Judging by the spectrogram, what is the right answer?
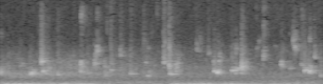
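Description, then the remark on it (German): Water trickles and drips steadily with small bright plinks and gurgles, a continuous flow of liquid through a street drain on a quiet village main street, with no voices present. “Man hört sogar, wie das Wasser die Tolle durchläuft.”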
